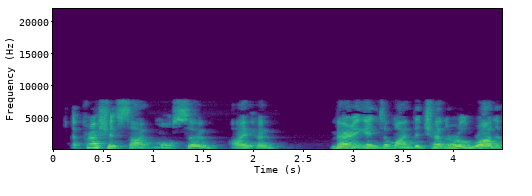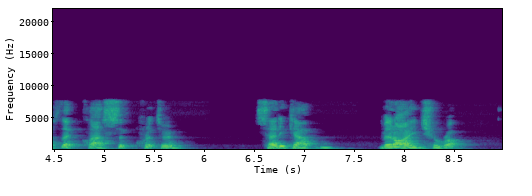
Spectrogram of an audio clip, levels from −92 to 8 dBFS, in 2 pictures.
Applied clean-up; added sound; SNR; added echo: none; none; none; reverberation time 0.4 s.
